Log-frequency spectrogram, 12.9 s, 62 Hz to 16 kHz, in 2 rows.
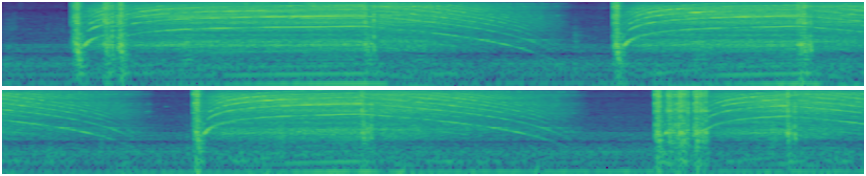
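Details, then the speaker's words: Mercedes S600 W140 starter on the bench after cleaning the commutator and brushes, powered by a portable jump pack: four short bursts, each spinning up with a high whine and running down smoothly with no grinding; the starter works normally. "that's the idea it does work I have my portable jump back over here to get all the power that it needs because power supply obviously is not going to be powerful enough to activate it"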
